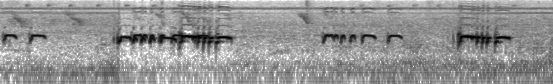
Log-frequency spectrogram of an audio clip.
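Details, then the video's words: Local zebra dove lure song, meant to draw answers from rivals: short groups of two to five hooked coo notes with pauses between, over a steady background hum and hiss. "Perkutut Lokal Gacor Raja Pikat Paling Ampuh Ahlinya Bikin Lawan Gacor Nyaut"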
